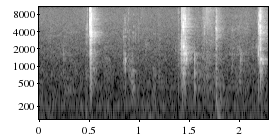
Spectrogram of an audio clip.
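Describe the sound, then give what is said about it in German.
Quiet chewing with three sharp, crackling bites spaced about a second apart and softer moist mouth sounds between them, as someone chews a hard, sticky, chewy candy. “Dauert auch echt lang zum Kauen.”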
